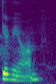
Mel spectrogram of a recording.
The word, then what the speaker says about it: Giveon: It's Giveon.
